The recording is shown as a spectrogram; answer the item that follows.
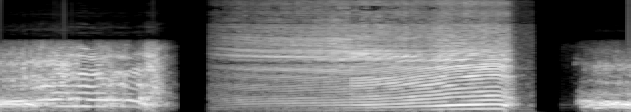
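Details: A cow or bull bellowing: a harsh moo, then a long, clear, tonal moo that slowly rises and falls over about two seconds, and the start of another rough call at the end.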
